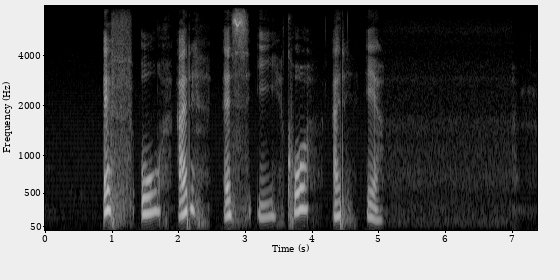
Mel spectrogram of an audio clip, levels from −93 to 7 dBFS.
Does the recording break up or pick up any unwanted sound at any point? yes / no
no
